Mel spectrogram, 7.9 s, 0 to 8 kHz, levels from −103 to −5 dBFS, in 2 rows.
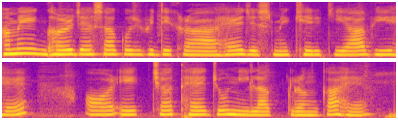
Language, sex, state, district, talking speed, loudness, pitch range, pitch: Hindi, female, Assam, Kamrup Metropolitan, 160 wpm, -16 LUFS, 200-220 Hz, 210 Hz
